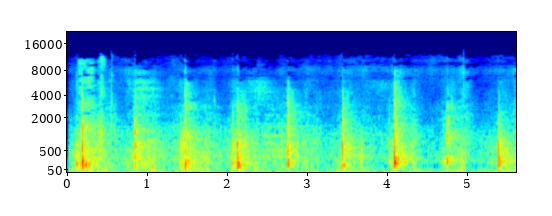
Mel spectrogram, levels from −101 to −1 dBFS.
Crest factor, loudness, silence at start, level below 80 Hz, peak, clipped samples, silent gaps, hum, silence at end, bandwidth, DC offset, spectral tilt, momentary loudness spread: 30 dB; -31 LUFS; 0 s; -48 dBFS; -2 dBFS; under 0.1%; none; none; 0 s; 12.5 kHz; under 0.1%; -6 dB/octave; 15 LU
